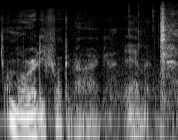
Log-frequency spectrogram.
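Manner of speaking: breathy unvoiced aside; whisper. Real, not acted. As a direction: whisper it under your breath. Laughing aside, already high.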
